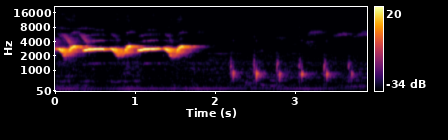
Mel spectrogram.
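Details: Wambi bird giving loud whistled notes that rise and fall for about two seconds, then a quieter series of short clicking chips repeated about three times a second.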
